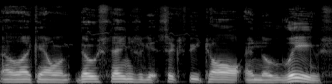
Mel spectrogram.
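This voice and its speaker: A man's fairly low, dark, mellow voice at a fairly slow pace, dry and close with no echo. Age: 60s. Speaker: boat builder and craftsman vlogger. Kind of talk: casual video tour vlog. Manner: halting, with many fillers and repeats.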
